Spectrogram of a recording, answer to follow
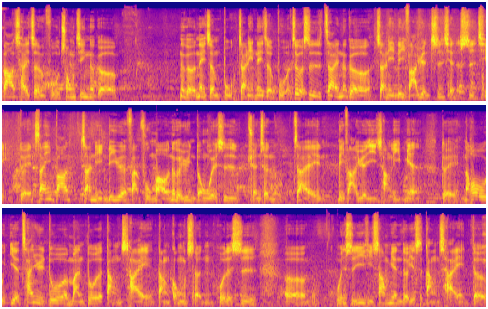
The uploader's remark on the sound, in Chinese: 錄音於性別友善咖啡廳 h*ours cafe。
